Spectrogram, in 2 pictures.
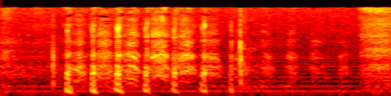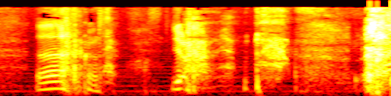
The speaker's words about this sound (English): I don't want to get tickled. I start coughing.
